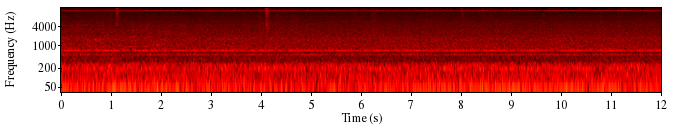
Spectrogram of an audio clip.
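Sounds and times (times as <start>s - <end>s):
train station ambience: 0.0s - 12.0s.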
